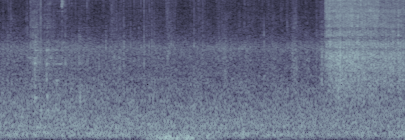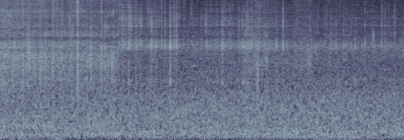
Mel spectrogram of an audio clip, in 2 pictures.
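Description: Campfire crackling and hissing with small pops under the spit-roasting leg of lamb. About three seconds in a louder hiss starts suddenly, lasts about two seconds, then eases into a fainter hiss.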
